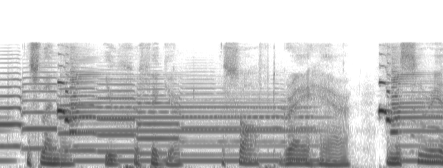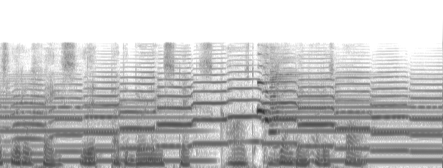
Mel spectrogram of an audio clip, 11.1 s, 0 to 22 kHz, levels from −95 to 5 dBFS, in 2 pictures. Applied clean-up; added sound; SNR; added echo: none; Wind instrument, woodwind instrument + Trumpet; -3 dB; none.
